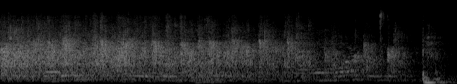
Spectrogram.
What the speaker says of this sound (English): Another round of applause for the senator.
